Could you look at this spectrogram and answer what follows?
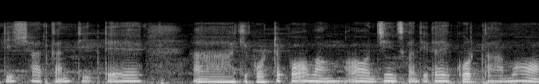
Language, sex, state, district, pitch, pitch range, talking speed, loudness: Mizo, male, Mizoram, Aizawl, 135 Hz, 120-150 Hz, 200 wpm, -17 LUFS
